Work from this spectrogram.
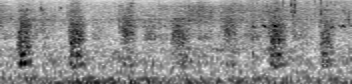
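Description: A puppy in Metal Gear Solid V pants quickly and rhythmically in short, soft breaths, faint but clear, with no voices over it.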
